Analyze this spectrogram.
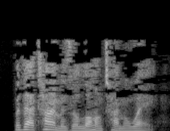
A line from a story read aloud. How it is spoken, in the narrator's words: he added hastily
